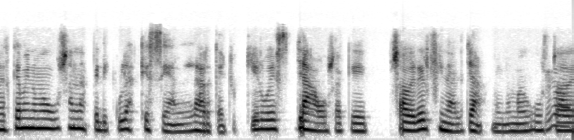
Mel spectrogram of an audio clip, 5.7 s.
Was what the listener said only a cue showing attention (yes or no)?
no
